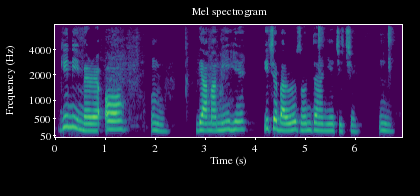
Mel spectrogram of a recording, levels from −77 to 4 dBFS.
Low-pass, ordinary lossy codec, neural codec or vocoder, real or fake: none; none; none; real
